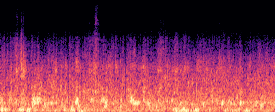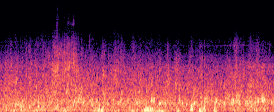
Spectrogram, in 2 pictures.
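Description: Wind buffeting the microphone of a moving motorcycle, over engine and road noise: a continuous low rumble that surges in uneven gusts.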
